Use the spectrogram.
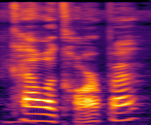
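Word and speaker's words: Callicarpa: Calicarpa. Is that how you pronounce That's it?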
